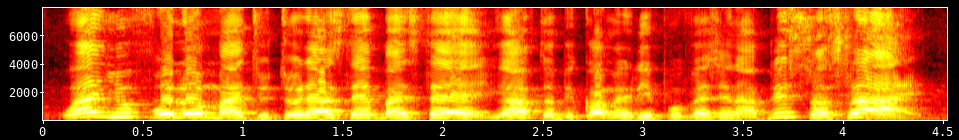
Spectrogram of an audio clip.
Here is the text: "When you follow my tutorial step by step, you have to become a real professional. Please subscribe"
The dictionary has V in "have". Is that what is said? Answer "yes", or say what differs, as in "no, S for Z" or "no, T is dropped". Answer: no, F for V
